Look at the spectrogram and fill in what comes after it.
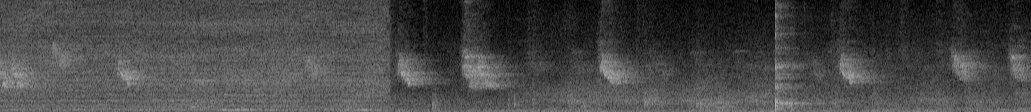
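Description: A small bird repeats a short, falling chirp about once a second. About three quarters of the way through there is a single sharp metallic clink.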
